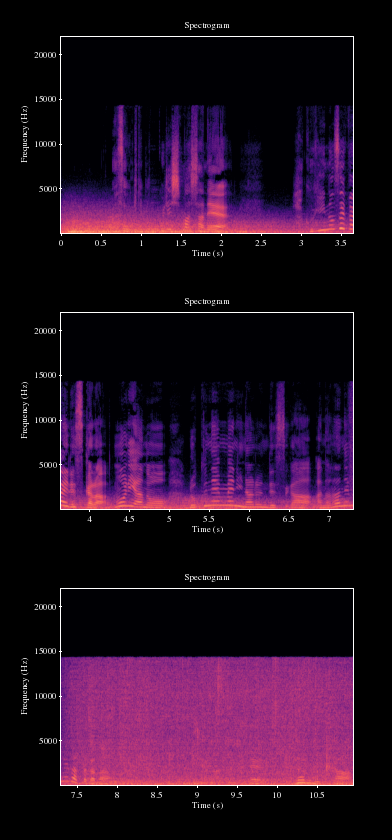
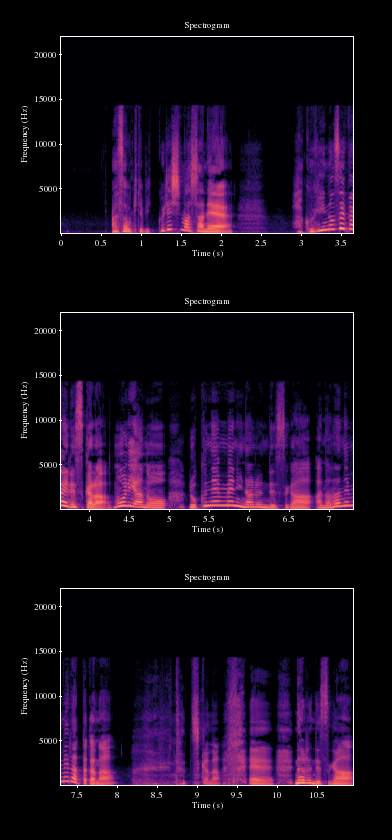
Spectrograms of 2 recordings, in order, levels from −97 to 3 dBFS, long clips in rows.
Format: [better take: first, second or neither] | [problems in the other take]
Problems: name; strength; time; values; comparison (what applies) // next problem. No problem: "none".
second | rain or running water; very loud; throughout; 1 dB above the speech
